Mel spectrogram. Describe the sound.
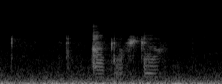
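A phone line rings with short electronic tones over steady low background noise, a call being placed to ask a shop about buying ammunition, waiting to be picked up. Faint voices may murmur underneath.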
